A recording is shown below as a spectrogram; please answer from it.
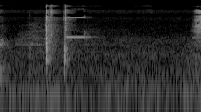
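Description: Button on a Hamilton Beach digital scale pressed: two quick clicks about half a second in, the second with a short high beep as the scale switches on.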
